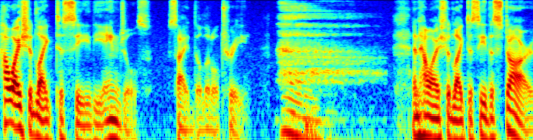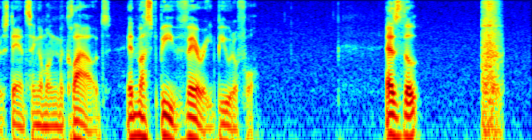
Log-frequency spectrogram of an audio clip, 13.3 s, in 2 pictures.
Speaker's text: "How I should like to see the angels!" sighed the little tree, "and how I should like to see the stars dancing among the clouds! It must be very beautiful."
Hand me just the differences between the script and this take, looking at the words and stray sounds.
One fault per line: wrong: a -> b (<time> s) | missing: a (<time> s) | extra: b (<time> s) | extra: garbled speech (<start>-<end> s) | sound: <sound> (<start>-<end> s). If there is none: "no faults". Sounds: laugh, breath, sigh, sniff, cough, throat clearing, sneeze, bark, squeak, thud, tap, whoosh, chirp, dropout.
sound: sigh (3.5-4.9 s)
extra: As the (11.5 s)
sound: breath (12.7-13.0 s)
